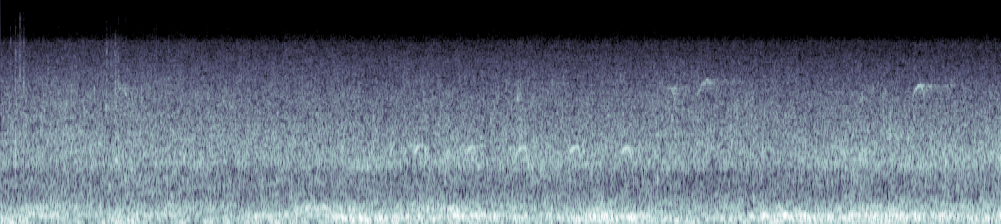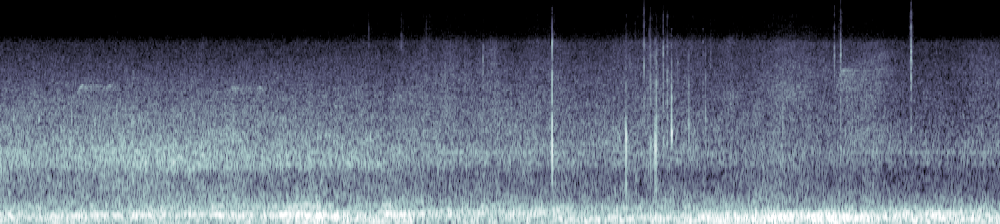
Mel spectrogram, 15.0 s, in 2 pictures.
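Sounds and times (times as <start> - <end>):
steady low rumble: 5.6 - 15.0.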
